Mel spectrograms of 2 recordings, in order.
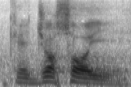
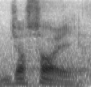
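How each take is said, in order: First: Said in the usual way. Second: Much softer, fading repeat; soft echo. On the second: Acted. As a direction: let it fall away like an echo. God's answer echoed.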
